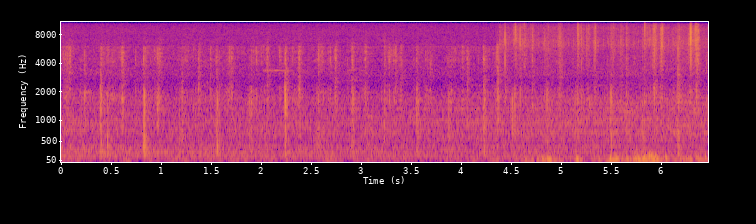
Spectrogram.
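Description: Sneakers landing and scuffing on a concrete sidewalk in a quick, irregular rhythm of light taps as a person hops and twists through a ladder drill, louder near the end.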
